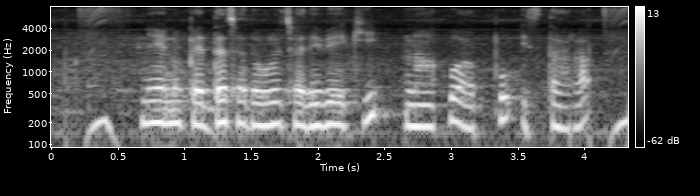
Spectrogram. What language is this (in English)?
Telugu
